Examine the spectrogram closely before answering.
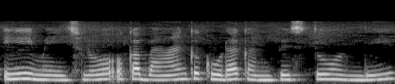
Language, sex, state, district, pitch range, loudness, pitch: Telugu, female, Andhra Pradesh, Sri Satya Sai, 215-240 Hz, -15 LUFS, 225 Hz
